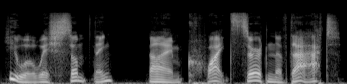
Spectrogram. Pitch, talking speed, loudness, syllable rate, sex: 130 Hz, 175 wpm, -20 LUFS, 4.7 syllables/s, male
